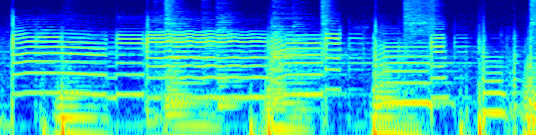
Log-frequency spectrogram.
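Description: Violin playing a bowed melody of long held notes with vibrato, over a recorded accompaniment of bass and drums.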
